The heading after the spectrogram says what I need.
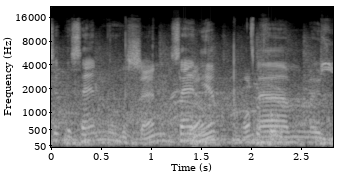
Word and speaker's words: Seine: Is that how you pronounce it? The Seine? The Seine.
